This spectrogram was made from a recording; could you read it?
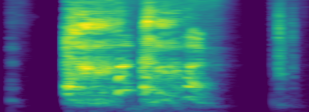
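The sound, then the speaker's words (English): Two harsh coughs in quick succession from someone who has been sick, loud and raspy, followed by a brief pause and a faint catch of breath near the end. “Really quick before I do that, I'm going to cough again.”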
